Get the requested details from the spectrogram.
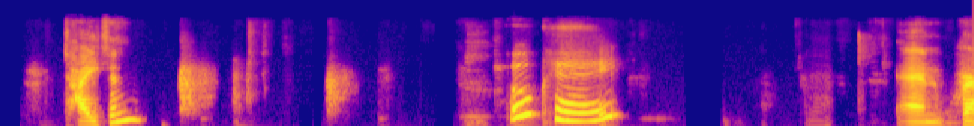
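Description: A man speaks with animation over an online call, his voice rising and falling.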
